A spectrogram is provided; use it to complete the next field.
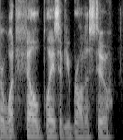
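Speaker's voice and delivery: true half-whisper, breathy and hushed, no voice. Among skeletons, Hyperion pulls Brill close by his clothing, Hyperion half-whispering. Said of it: "just sort of whisper".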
